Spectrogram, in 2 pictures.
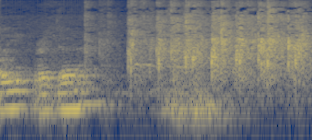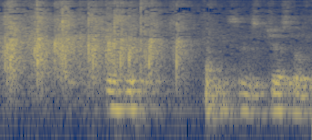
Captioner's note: applause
